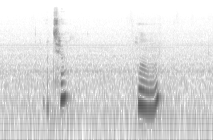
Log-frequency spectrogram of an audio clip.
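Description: A young woman speaks quietly on a phone.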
